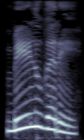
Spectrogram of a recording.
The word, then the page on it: ಬೇಳುಗರೆ: bēḷugare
